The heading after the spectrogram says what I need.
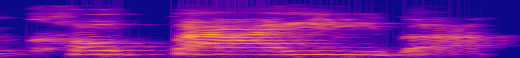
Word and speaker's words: copaiba: except after C so the a is pronounced I so copaiba alright so don't eros copaiba now i'm going to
